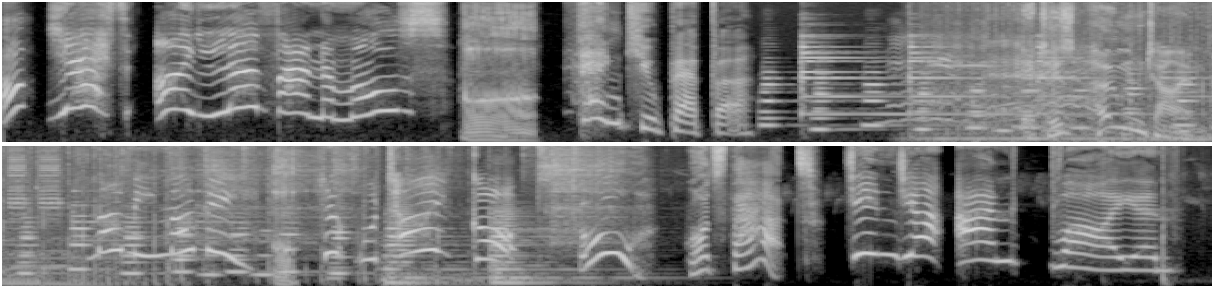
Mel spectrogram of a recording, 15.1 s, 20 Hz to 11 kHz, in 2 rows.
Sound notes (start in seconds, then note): 2.8 snorting; 5.0 bell clanging; 7.3 honking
